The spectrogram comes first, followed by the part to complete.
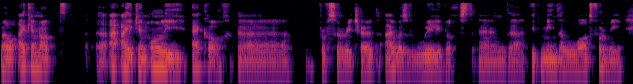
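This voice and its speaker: Speaking with a non-native accent, a man has a fairly low, dark, mellow voice and talks at a fairly slow pace with monotone, flat intonation. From Romania. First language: Romanian. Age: young. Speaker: researcher, IT background. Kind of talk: interview. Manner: halting.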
